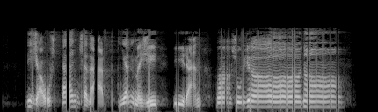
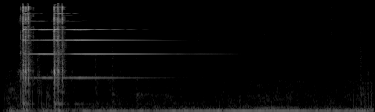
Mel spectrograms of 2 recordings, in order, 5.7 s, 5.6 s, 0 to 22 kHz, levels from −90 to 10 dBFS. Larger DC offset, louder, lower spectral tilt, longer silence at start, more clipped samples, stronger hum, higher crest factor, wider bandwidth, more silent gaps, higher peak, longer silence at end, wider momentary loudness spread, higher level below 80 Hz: neither; first, -18 LUFS vs -24 LUFS; first, -4 dB/octave vs 2.5 dB/octave; about the same, 0.4 s vs 0.35 s; neither; neither; second, 16 dB vs 28 dB; second, 8 kHz vs 19 kHz; neither; first, -2 dBFS vs -6 dBFS; second, 0.55 s vs 3.9 s; second, 7 LU vs 25 LU; first, -52 dBFS vs -60 dBFS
